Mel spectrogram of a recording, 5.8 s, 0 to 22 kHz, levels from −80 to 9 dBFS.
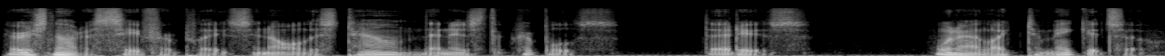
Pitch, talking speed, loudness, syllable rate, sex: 110 Hz, 235 wpm, -20 LUFS, 5.7 syllables/s, male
